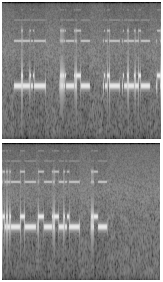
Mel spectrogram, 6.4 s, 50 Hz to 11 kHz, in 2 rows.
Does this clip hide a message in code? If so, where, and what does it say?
Yes: TTY/TDD text telephone tones (45.45 baud Baudot) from 0.2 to 5.3 s, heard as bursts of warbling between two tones, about 400 Hz shift, 1600 Hz centre. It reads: 63217 95323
